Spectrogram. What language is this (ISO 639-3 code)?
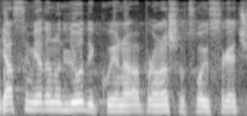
srp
